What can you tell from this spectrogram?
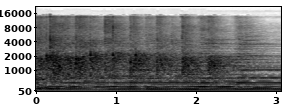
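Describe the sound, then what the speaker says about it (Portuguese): Worshippers at a family church service applaud, a dense patter of clapping spread over sustained keyboard or organ chords that linger beneath, the clapping thinning out toward the end. "Aplauda o Senhor, pode se assentar em nome de Jesus"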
